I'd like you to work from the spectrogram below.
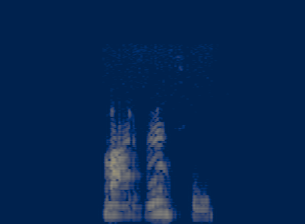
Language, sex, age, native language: Icelandic, female, 30-39, Icelandic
